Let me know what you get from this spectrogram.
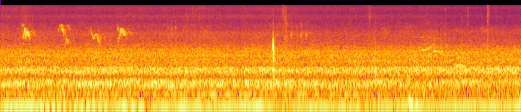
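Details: Continuous droning hum of honey bees, even and unbroken, with a few quick high bird chirps near the start and a single sharp tap halfway through.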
